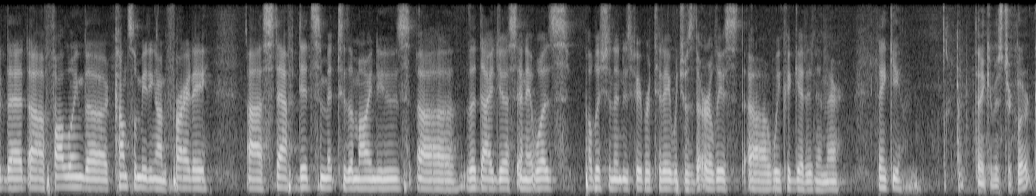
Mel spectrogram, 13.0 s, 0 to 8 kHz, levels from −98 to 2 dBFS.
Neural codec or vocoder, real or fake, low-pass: vocoder, 22.05 kHz, 80 mel bands, WaveNeXt; fake; 7.2 kHz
